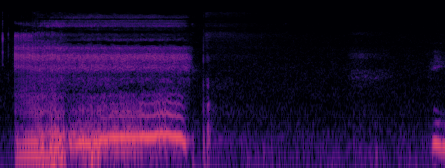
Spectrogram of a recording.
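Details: Pit bull dog snoring while asleep, tongue out: a long, loud, rattling snore, then quiet before the next breath.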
